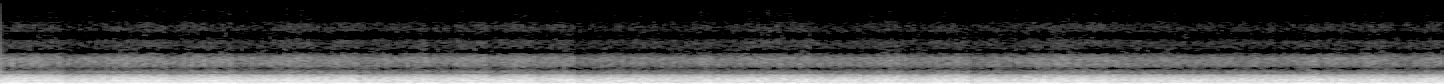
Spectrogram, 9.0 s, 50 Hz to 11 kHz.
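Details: 1992 Buick Roadmaster Limited, 5.7L LT1 V8 with 700R4 automatic, cold start: deep, uneven idle rumble with a raw puffing edge from an exhaust leak.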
